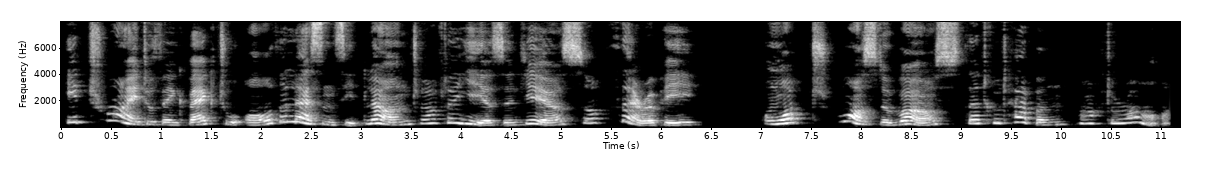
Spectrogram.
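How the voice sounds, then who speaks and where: Female narrator for fan fiction. Lively intonation, unhurried pace, expressive storytelling, a little off-mic. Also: fairly high pitch, far from the mic.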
